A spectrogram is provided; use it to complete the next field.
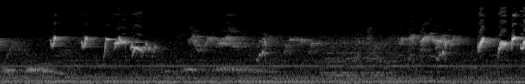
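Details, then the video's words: Wild-caught red-whiskered bulbul after a year in a cage, described as contest-ready, sings clear bursts of whistled, warbling notes in quick groups separated by short pauses, against a quiet background. "chào mào bổi sau một năm có thể thi đấu được"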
